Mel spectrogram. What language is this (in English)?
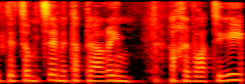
Hebrew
